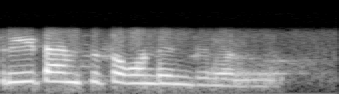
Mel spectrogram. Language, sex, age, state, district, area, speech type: Kannada, female, 30-45, Karnataka, Gadag, rural, conversation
